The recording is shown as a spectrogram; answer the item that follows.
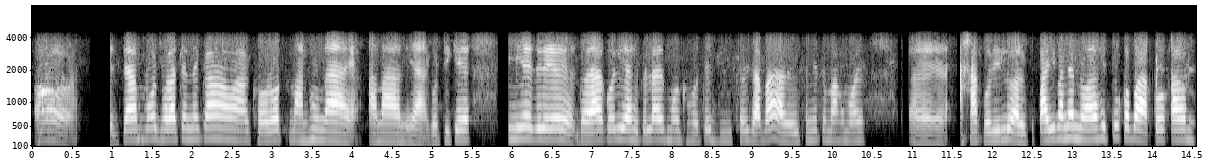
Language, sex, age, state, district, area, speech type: Assamese, female, 60+, Assam, Udalguri, rural, conversation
